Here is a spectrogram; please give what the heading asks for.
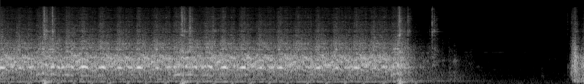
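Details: John Deere, cold, wet winter start after green crud was found: even cranking near three compressions a second for four seconds, then it stops without firing.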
